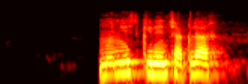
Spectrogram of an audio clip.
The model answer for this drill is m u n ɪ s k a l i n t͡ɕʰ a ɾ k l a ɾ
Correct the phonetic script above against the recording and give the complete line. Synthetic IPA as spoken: m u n i s k i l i n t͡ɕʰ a k l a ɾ

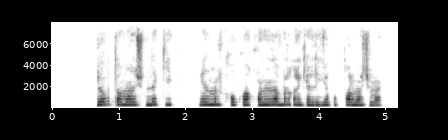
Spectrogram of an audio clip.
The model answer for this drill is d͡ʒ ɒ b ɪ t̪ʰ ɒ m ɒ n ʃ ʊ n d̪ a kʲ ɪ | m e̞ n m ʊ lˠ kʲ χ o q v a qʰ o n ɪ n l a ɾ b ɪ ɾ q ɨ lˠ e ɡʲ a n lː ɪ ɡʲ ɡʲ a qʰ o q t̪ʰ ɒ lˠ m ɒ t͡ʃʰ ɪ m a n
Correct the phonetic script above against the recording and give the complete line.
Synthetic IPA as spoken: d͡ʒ ɒ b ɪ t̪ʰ ɒ m ɒ n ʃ ʊ n d̪ a kʲ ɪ | m e̞ n m ʊ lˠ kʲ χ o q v a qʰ ɒ n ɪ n l a ɾ b ɪ ɾ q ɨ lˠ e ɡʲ a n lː ɪ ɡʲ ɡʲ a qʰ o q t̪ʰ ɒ lˠ m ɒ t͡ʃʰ ɪ m a n

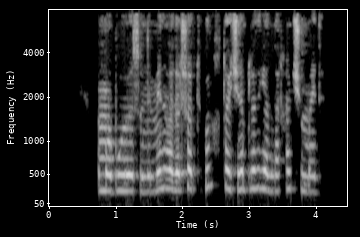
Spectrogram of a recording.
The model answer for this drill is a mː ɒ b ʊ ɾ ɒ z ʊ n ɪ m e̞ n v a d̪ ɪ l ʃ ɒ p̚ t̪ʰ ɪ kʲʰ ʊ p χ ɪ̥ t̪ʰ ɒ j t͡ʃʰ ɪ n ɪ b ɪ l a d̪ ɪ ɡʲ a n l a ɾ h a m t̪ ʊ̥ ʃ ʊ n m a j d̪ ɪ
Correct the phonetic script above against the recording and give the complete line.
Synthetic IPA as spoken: a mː ɒ b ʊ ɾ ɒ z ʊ n ɪ m e̞ n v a d̪ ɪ l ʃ ɒ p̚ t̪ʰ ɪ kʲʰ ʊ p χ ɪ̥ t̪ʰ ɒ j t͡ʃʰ ɪ n ɪ b ɪ l a d̪ ɪ ɡʲ a n l a ɾ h a m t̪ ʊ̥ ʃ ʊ n m a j d̪ ɪ

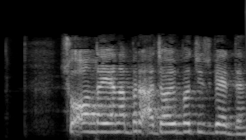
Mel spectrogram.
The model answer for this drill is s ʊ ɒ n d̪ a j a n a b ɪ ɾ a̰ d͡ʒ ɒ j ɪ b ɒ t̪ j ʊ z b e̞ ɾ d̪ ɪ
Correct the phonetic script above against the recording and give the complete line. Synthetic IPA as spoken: ʃ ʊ ɒ n d̪ a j a n a b ɪ ɾ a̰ d͡ʒ ɒ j ɪ b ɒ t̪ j ʊ z b e̞ ɾ d̪ ɪ

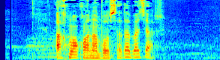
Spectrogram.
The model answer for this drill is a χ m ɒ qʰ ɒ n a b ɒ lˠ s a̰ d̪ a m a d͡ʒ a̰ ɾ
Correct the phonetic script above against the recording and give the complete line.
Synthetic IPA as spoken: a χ m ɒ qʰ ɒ n a b o lˠ s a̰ d̪ a b a d͡ʒ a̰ ɾ

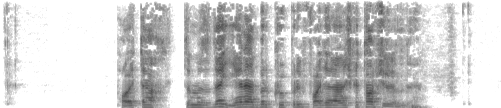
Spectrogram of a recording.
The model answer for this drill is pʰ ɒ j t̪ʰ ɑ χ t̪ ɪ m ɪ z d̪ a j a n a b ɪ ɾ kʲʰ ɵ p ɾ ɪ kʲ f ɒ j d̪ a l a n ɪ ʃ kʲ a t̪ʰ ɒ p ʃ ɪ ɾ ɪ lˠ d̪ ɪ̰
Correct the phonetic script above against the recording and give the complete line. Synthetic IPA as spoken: pʰ ɒ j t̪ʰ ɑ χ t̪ ɪ m ɪ z d̪ a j a n a b ɪ ɾ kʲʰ ɵ p ɾ ɪ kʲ f ɒ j d̪ a l a n ɪ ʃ kʲ a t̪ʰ ɒ p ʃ ɪ ɾ ɪ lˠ d̪ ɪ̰

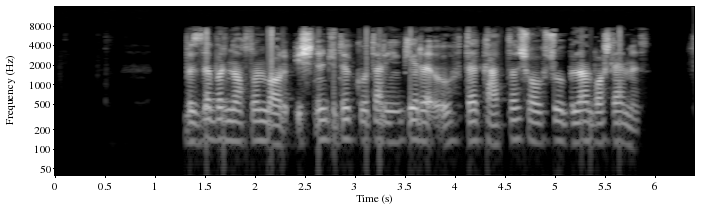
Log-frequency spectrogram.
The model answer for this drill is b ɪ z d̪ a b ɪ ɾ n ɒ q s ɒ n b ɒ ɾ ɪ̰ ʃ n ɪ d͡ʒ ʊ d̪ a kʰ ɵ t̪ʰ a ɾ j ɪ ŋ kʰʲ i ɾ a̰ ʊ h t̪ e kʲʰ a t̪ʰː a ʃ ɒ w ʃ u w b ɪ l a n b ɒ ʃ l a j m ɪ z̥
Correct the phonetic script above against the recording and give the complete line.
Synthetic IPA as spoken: b ɪ z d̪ a b ɪ ɾ n ɒ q s ɒ n b ɒ ɾ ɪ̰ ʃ n ɪ d͡ʒ ʊ d̪ a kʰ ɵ t̪ʰ a ɾ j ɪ ŋ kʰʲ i ɾ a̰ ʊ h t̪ a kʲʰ a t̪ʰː a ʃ ɒ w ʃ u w b ɪ l a n b ɒ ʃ l a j m ɪ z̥

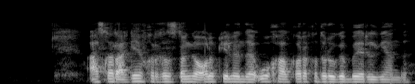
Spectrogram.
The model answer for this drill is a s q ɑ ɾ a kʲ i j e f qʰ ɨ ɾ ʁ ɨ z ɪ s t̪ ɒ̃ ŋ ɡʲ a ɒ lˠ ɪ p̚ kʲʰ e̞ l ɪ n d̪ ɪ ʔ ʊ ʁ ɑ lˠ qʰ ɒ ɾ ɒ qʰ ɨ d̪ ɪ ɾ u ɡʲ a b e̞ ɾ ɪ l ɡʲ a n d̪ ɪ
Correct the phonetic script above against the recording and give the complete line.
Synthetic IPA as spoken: a s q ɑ ɾ a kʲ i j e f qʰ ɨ ɾ ʁ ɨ z ɪ s t̪ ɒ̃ ŋ ɡʲ a ɒ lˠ ɪ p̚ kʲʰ e̞ l ɪ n d̪ ɪ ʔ ʊ χ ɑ lˠ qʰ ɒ ɾ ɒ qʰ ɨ d̪ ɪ ɾ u ɡʲ a b e̞ ɾ ɪ l ɡʲ a n d̪ ɪ

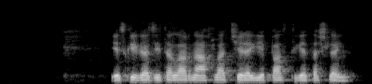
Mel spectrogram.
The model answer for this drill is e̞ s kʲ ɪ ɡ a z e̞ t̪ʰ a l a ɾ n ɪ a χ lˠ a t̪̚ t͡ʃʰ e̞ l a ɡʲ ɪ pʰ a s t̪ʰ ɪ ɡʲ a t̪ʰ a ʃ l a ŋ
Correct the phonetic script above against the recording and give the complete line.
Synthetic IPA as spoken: e̞ s kʲ ɪ ɡ a z e̞ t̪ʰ a l a ɾ n ɪ a χ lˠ a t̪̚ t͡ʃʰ e̞ l a ɡʲ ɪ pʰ a s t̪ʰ ɪ ɡʲ a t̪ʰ a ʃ l a ŋ

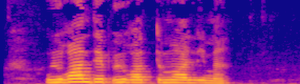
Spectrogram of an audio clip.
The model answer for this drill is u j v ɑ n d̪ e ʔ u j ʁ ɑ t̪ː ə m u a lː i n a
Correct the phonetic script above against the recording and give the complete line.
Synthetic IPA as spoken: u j ʁ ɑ n d̪ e p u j ʁ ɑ t̪ː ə m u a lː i m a

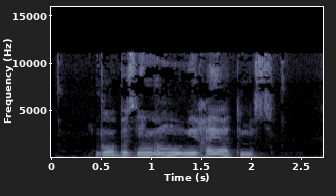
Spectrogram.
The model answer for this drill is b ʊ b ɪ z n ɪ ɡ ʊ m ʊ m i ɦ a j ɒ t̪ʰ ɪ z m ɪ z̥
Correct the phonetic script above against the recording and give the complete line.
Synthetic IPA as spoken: b ʊ b ɪ z n ɪ ŋ ʊ m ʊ m i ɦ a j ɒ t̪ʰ ɪ m ɪ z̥

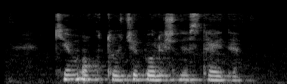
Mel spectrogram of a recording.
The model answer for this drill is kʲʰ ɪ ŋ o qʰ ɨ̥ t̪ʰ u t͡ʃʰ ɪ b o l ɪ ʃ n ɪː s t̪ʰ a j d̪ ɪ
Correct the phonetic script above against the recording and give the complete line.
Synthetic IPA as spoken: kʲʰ ɪ m o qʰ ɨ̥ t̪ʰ u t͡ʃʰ ɪ b o l ɪ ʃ n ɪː s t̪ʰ a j d̪ ɪ

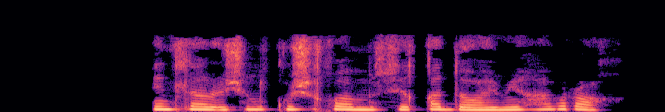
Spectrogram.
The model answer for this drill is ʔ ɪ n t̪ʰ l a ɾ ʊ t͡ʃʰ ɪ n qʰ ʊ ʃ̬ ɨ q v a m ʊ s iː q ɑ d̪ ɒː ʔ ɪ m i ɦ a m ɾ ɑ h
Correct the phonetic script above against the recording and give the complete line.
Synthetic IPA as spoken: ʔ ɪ n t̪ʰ l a ɾ ʊ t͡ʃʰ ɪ n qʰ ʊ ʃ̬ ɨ q v a m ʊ s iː q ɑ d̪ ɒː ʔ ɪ m i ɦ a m ɾ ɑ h

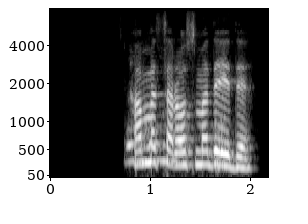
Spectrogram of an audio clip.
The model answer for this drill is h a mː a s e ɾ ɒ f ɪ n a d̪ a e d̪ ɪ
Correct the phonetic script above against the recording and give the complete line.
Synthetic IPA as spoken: h a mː a s a ɾ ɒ s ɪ m a d̪ a e d̪ ɪ

